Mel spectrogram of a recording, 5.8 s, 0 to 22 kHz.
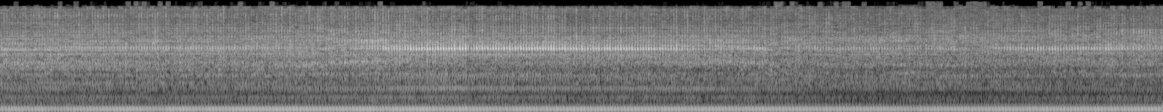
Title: suzuki gsxs1000 rattle noise on cold start up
